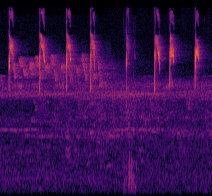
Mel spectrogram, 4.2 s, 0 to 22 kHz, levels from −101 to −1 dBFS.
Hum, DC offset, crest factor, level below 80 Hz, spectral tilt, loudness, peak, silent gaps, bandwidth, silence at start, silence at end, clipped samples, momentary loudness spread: none; under 0.1%; 24 dB; under -90 dBFS; 4 dB/octave; -37 LUFS; -18 dBFS; none; 19 kHz; 0 s; 0 s; under 0.1%; 18 LU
